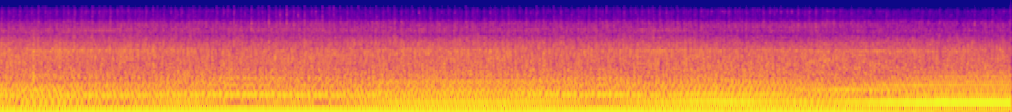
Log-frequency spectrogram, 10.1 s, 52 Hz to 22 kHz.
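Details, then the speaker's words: Chevy SBC 350 in a '55 Willys wagon build, running off a temporary tank after the manifold hole was plugged. Deep, steady, even idle rumble with no miss or hiss; the carburetor still needs adjustment. "Got some adjustments to make on that carburetor for sure. We're going to call that a win. A small one, but a win."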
